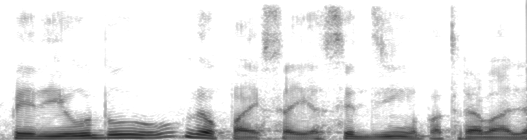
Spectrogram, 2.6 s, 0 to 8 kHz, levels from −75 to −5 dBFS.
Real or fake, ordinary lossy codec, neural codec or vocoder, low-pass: fake; none; codec, 16 kHz, 4 kbps, X-Codec, HuBERT features, trained on general audio; none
